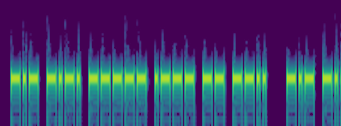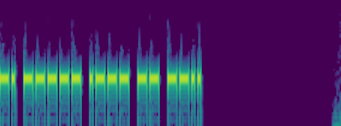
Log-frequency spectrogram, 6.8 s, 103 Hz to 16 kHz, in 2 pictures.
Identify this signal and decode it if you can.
Morse code, heard as a keyed tone, about 44 wpm, 700 Hz. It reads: KC0JMZ KC0JMZ
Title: SOTA QSO Practice 40wpm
